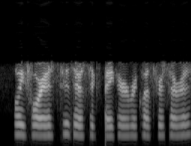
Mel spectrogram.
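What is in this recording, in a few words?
Wake Forest Police Dispatch, p25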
